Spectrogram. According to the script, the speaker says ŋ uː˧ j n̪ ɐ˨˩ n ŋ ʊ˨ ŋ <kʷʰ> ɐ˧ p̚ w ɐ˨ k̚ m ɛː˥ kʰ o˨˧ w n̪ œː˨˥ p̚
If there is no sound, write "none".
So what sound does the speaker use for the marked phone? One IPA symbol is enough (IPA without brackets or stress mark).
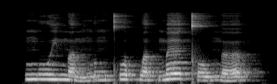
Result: kʷʰ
